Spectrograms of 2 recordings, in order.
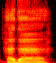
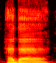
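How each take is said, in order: Both takes have the same delivery.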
